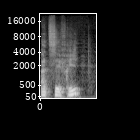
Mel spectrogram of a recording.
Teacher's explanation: il perd son dagesh léger, donc c'est bien Atsefri avec un P, une bégat kefat qui est fricative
